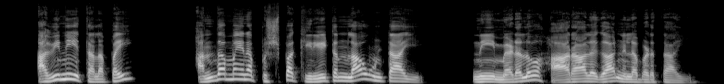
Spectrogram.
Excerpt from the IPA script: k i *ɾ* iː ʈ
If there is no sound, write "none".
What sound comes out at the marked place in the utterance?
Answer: ɾ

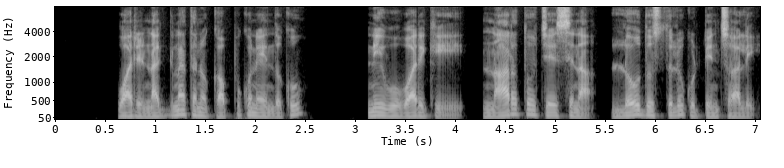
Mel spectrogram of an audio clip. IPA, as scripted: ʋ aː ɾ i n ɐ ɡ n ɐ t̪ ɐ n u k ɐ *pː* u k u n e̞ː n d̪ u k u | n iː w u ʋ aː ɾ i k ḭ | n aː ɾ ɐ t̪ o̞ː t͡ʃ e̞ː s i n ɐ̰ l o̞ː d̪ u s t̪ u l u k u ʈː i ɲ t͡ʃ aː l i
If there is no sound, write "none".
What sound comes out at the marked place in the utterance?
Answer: pː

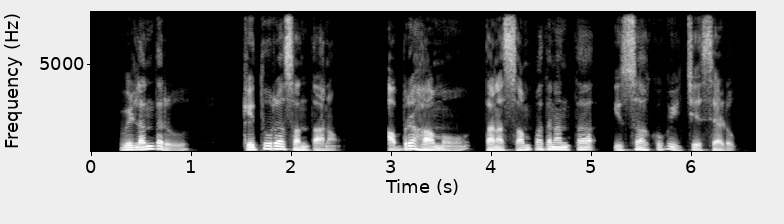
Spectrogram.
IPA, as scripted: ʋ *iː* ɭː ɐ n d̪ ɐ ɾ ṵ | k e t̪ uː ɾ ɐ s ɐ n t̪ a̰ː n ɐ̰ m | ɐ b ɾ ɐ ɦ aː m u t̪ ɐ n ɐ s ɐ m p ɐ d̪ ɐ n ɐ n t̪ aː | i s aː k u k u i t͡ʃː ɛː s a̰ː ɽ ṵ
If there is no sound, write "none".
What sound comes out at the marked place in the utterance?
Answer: iː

